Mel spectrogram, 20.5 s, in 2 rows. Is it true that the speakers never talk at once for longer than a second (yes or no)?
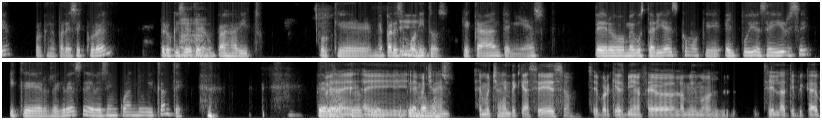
no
